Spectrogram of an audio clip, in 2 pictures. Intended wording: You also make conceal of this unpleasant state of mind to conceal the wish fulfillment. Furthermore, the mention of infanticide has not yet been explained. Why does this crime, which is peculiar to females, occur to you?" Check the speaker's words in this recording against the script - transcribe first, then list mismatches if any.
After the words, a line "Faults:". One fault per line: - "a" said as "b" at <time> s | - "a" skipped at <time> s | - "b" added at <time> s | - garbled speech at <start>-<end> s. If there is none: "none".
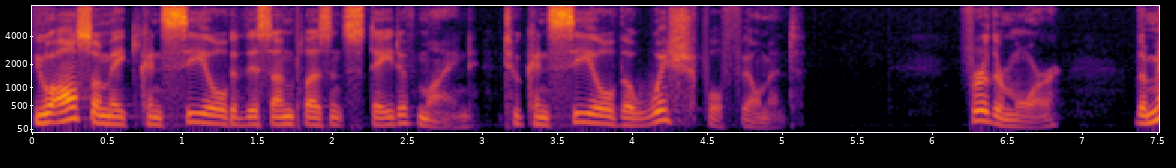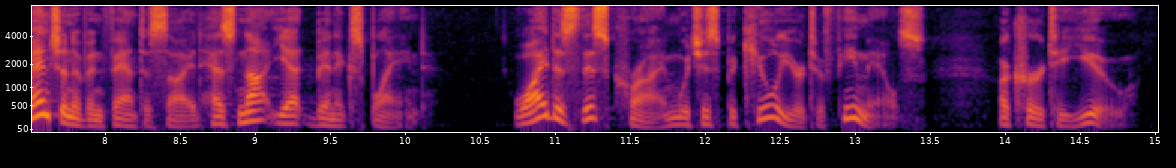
You also make conceal of this unpleasant state of mind to conceal the wish fulfillment. Furthermore, the mention of infanticide has not yet been explained. Why does this crime, which is peculiar to females, occur to you?"
Faults:
none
